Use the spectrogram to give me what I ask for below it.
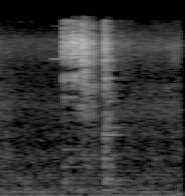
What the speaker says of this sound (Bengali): আমি ঢাকনাটা এবার খুলে নিলাম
